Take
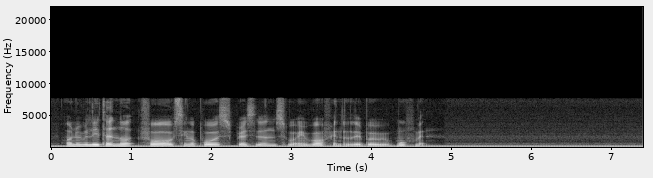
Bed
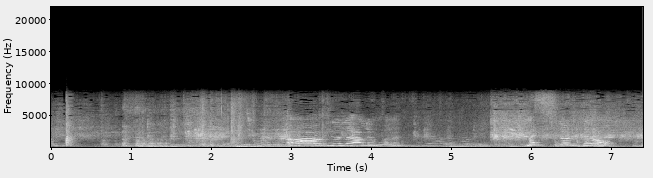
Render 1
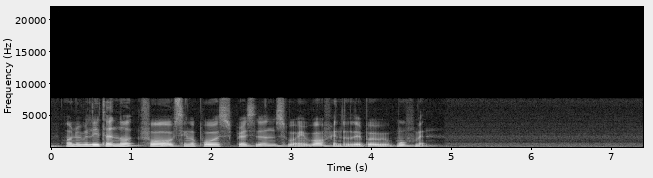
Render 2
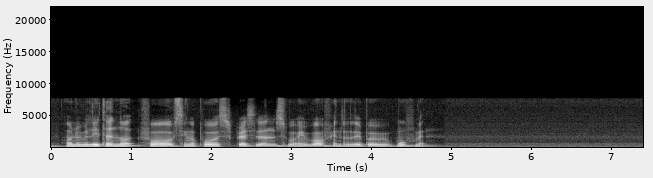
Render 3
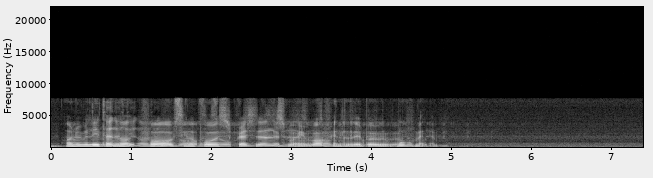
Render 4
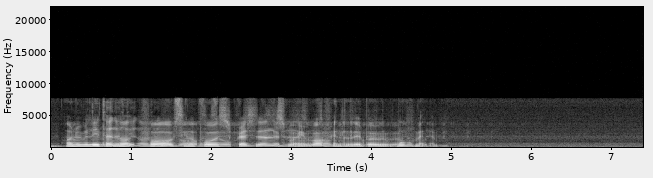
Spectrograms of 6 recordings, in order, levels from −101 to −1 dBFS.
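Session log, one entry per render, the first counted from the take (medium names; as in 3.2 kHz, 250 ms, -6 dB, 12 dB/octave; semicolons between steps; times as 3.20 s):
de-hum 50 Hz, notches 5
0.95–1.44 s: treble shelf 5.4 kHz -10 dB; 2.19–2.85 s: cabinet simulation 130–5200 Hz, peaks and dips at 510 Hz +5 dB, 1.5 kHz +10 dB, 2.6 kHz +5 dB
chunks repeated in reverse 261 ms, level -12 dB; feedback echo behind a high-pass 298 ms, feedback 62%, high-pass 2.2 kHz, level -16 dB
trim +2 dB; peak limiter -3 dBFS, peak gain reduction 2 dB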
